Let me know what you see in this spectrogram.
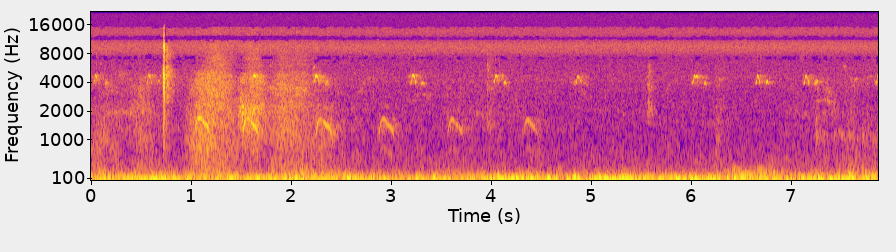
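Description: Birds calling faintly: a run of about six short rising-and-falling calls, roughly one every half second, over repeated short high chirps from a second bird, with a low rumble of background noise.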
